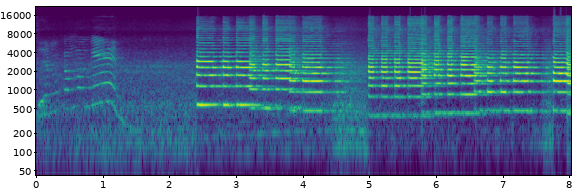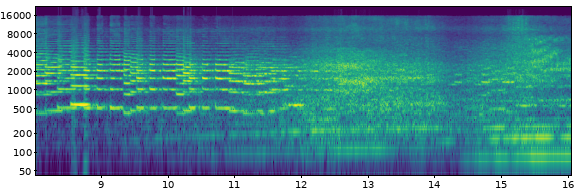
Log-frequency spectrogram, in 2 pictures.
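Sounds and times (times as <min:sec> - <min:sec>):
multi-tone air horn melody: 0:02.4 - 0:12.5.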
